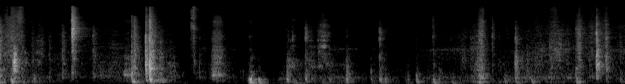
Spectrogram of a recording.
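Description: Cardstock being handled on a paper trimmer and worktable: a string of short knocks, taps and paper scuffs as the sheet is lifted off the trimmer and laid down for folding.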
